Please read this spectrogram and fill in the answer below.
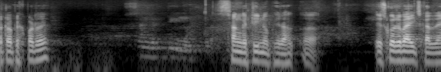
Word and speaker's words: Ctenophora: संघ टीनोफोरा। संघ टीनोफोरा, ठीक है, या इसी को इंग्लिश में बोलेंगे फाइलम टीनोफोरा। टीनोफोरा की स्पेलिंग है CTENO, CTENOPHORA, संघ टीनोफोरा।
